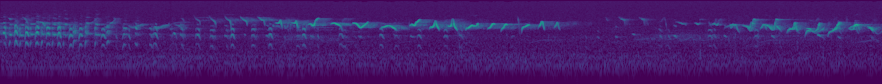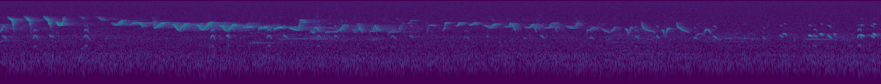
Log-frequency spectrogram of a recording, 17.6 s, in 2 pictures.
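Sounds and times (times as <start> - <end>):
bird song of rapid trilled and chattering phrases: 0.0 - 17.6.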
